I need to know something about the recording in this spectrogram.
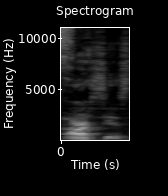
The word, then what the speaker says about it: Arceus: curious i don't know you pronounce it looks fantastic arceus thank you that's yes that's going to change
